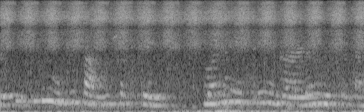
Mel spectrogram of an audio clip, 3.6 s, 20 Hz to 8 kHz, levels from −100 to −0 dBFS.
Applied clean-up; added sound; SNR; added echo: none; Waves, surf; -2 dB; reverberation time 0.6 s.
